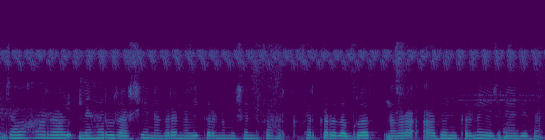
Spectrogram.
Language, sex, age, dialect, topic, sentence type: Kannada, male, 60-100, Central, banking, statement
